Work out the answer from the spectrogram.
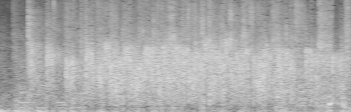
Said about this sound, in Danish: Skal vi give Adam Johansen også selv en klapsalve?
